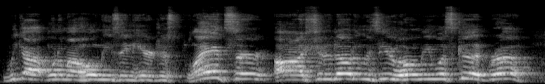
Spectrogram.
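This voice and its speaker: A man's voice: extremely high pitch, normal speed, echoey room, distant mic. A man in his thirties with a stuffy, nasal head cold, hosting a casual livestream and reading out viewers' chat in a laid-back, slangy way. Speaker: livestream host. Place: small indoor studio with neon lights.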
